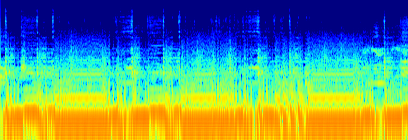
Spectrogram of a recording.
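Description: Loud DJ music played through a huge stacked carnival sound system, with heavy bass that dominates the mix, recorded on a phone.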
